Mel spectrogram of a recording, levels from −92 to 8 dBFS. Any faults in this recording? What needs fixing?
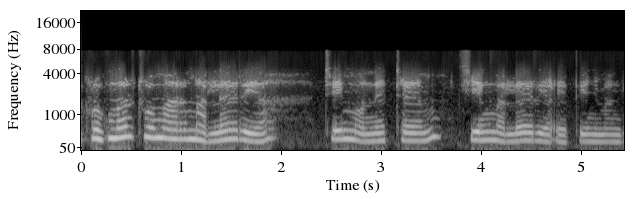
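Throughout, the speech sounds breathy and grainy, with its upper detail smeared into a hiss and nothing present above 7.7 kHz. This is likely heavy Bluetooth LC3 compression. Its 10 ms transform frames are starved at a rate that points to roughly 16 kbps, so the codec zeroes most of the high band and fills it with noise. To prevent it, record over a wired connection or raise the LE Audio bitrate and sample rate.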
